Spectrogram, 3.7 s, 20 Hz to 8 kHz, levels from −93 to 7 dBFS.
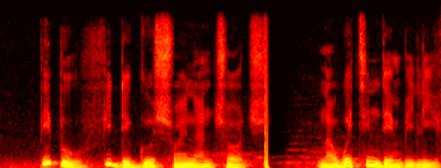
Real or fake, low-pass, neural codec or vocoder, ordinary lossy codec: real; 7.2 kHz; none; none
